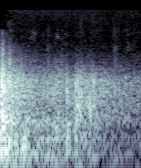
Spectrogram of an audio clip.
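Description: distant gunshot

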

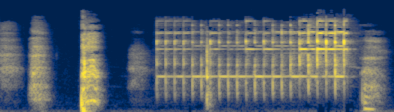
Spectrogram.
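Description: phone alarm ringing

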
